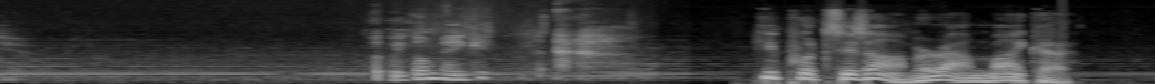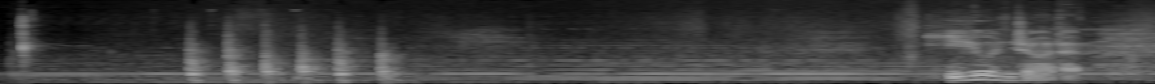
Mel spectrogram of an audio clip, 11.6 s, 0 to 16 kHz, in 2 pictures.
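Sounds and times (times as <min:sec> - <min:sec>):
speech: 0:02.0 - 0:03.0, 0:03.8 - 0:05.4, 0:10.5 - 0:11.5
man knocking on a door: 0:06.7 - 0:07.9.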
